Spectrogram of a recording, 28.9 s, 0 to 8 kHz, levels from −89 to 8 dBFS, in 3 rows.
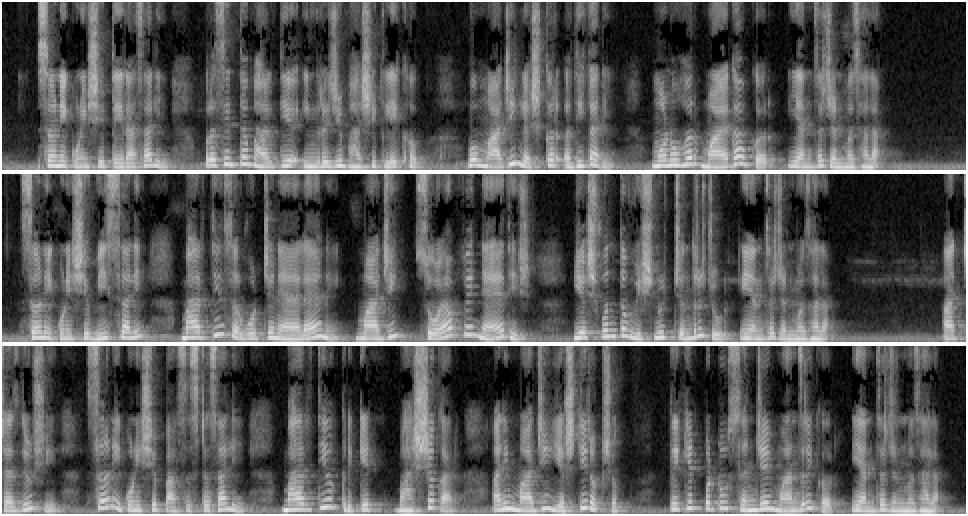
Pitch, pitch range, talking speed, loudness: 225 Hz, 195-265 Hz, 110 wpm, -12 LUFS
